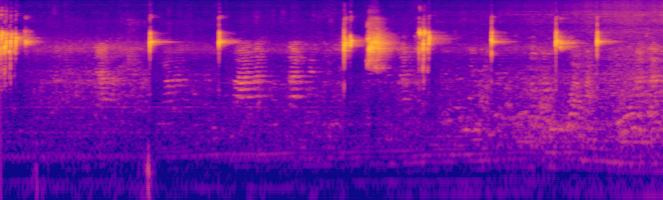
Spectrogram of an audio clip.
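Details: Lovebirds calling in turn as part of a long ngekek exchange, giving sharp high down-slurred shrieks roughly once a second, some doubled, over a soft background murmur.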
